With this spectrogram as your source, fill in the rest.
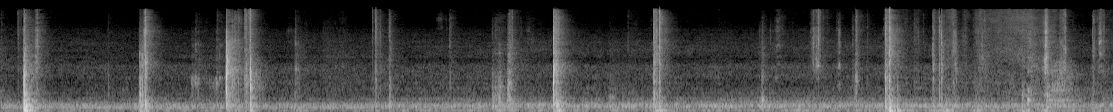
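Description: SP Authentic hockey trading cards shuffled and slid across a table, giving scattered sharp clicks and soft scraping taps at irregular intervals, close up over a steady low hum.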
